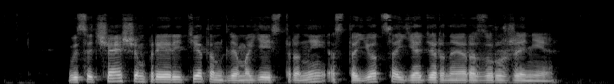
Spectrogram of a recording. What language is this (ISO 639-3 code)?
rus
